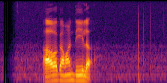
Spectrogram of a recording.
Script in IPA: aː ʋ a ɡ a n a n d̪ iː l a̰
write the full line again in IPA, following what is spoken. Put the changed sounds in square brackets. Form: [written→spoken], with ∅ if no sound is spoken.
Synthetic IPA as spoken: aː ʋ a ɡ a [n→m] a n d̪ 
